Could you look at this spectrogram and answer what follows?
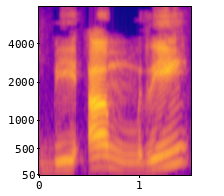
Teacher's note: اور میم ساکن ہے، یاد رکھیے گا کہ میم بھی حروف قلقلہ میں سے نہیں ہے، اس لیے اس میں بھی لوٹتی ہوئی آواز نہیں آئے گی۔ اس کے بعد را کے نیچے زیر ہے، را کو باریک پڑھیں گے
